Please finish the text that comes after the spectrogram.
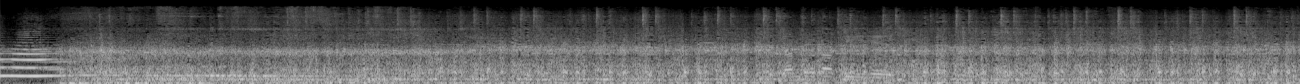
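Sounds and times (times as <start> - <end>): train horn: 0.0 - 3.3
train coaches rumbling past: 0.0 - 13.0
wheels clacking over rail joints: 0.6 - 13.0.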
